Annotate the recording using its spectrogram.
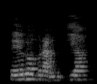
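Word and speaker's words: Pterobranchia: ये दो क्लास, पहला क्लास है इंटेरोप्निस्टा, पहला क्लास है इंटेरोप्निस्टा, दूसरा क्लास है टेरोब्रांकिया, इसमें पी साइलेंट है।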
